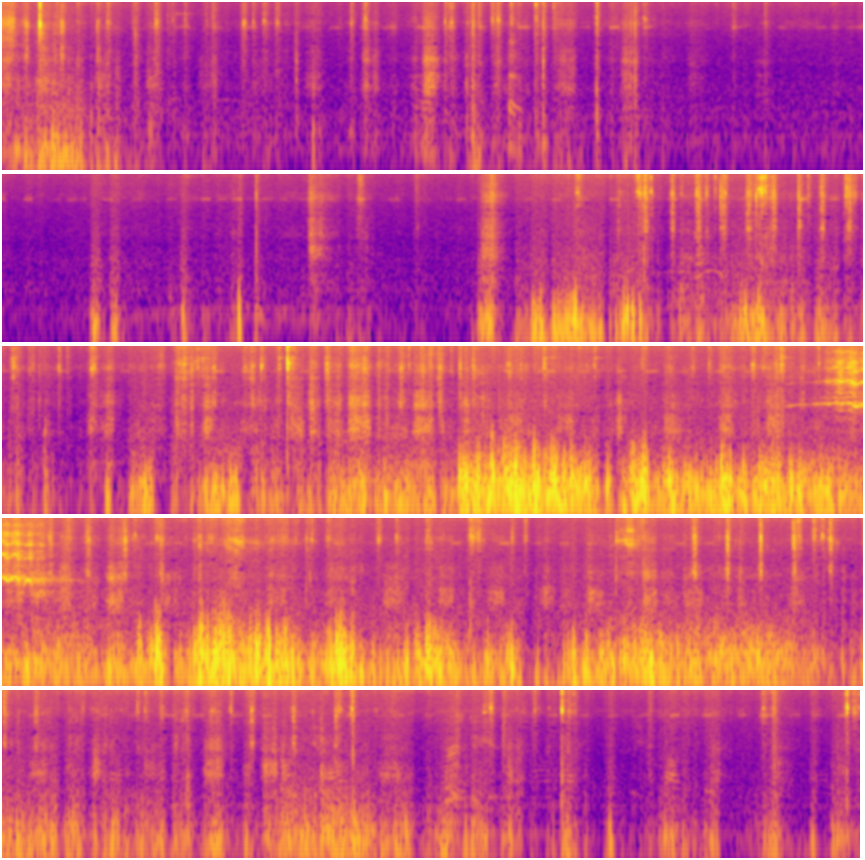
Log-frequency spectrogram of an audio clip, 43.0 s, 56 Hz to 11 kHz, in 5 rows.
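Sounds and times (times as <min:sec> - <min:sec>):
hooves thudding in sand: 0:00.0 - 0:07.8, 0:09.5 - 0:12.3, 0:13.3 - 0:43.0
horse whinnying: 0:25.0 - 0:26.6.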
